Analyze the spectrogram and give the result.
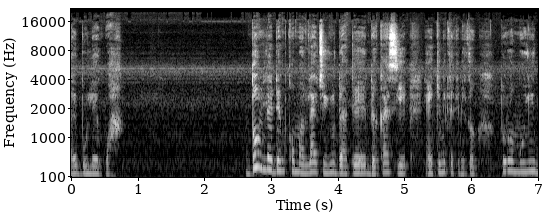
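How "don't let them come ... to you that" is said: ordinary talk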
